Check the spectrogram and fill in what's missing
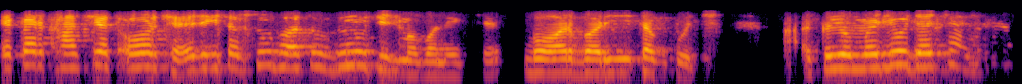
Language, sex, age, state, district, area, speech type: Maithili, female, 45-60, Bihar, Saharsa, urban, conversation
